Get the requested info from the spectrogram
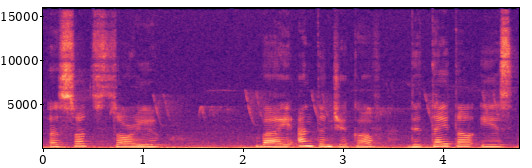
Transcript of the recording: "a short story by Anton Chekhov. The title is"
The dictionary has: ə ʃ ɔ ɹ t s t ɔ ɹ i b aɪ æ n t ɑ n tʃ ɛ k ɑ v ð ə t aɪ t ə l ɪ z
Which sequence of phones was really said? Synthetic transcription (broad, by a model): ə s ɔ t s t ɔ ɹ i b aɪ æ n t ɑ n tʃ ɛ k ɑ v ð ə t aɪ t ə l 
